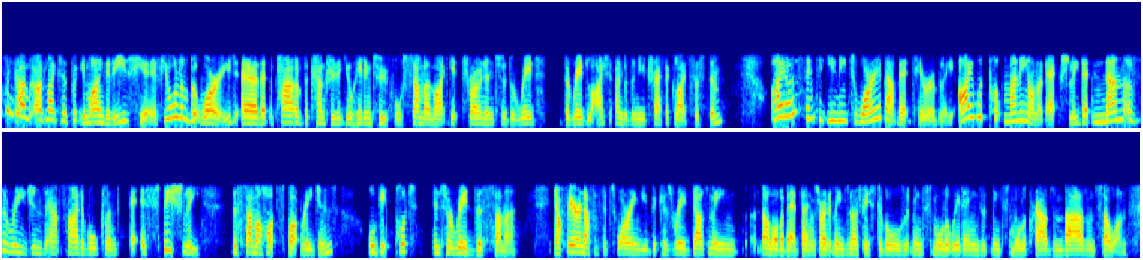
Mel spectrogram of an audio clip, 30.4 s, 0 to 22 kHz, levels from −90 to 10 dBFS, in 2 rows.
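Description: Speech passed through a G.729 codec throughout. Nothing above 3.7 kHz survives, and the roughness and synthetic edge fit an 8 kbit/s G.729 stream.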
